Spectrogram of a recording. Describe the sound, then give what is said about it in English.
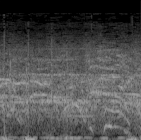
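A talk-show studio audience cheers wildly for Tom Cruise, with loud, continuous crowd roar carrying high whoops and screams that swoop in pitch over the din. “And then the crowd goes ape shit again.”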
